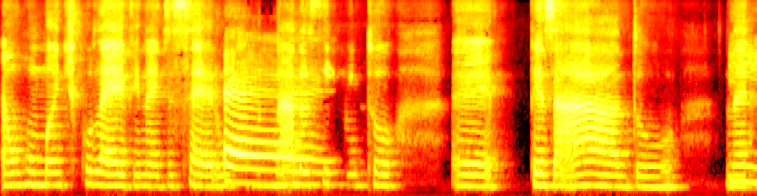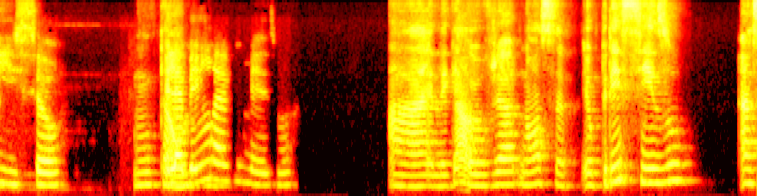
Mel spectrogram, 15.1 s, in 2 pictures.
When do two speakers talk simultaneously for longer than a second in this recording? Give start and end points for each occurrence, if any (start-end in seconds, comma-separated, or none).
2.2-3.4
